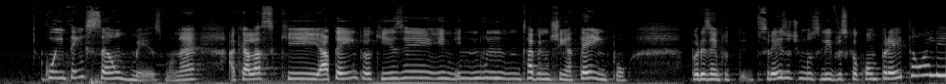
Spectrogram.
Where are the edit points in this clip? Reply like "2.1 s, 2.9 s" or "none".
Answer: 3.3 s, 3.7 s, 4.6 s, 7.6 s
